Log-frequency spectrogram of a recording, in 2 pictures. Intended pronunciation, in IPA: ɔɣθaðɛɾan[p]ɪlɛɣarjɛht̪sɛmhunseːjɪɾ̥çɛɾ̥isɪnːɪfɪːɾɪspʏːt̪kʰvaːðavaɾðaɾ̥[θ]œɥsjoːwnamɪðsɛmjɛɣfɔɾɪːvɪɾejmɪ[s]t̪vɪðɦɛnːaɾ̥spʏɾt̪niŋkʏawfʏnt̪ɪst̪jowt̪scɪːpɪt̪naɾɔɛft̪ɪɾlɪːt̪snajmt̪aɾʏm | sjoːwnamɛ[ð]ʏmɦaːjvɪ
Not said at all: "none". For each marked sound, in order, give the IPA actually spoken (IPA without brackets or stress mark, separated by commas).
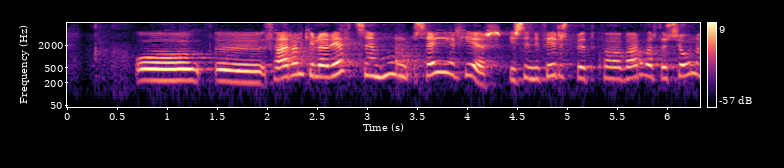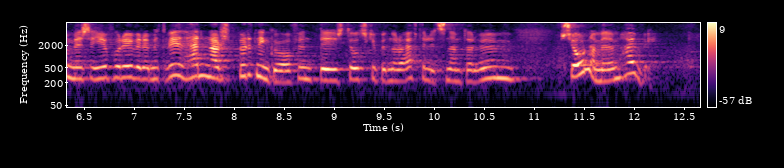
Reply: c, θ, h, ð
